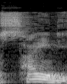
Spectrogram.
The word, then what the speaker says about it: sine: তাহলে দেখো সাইন, SINE, সাইন theta, এটা সংক্ষিপ্ত রূপ হলো SIN, সাইন থিটা। উচ্চারণটা কিন্তু হবে সাইন থিটা, সাইন থিটা। তোমরা কিন্তু আবার ভুল করে সিন থিটা বলো না, উচ্চারণটা হবে সাইন থিটা।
